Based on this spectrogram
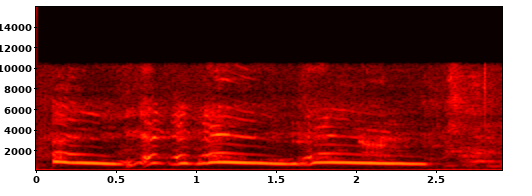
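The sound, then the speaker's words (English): A dog in the room, one of two dogs named Aldo and Coolo, gives a long, drawn-out howling whine that wavers in pitch for a couple of seconds, loud, with a low steady hum underneath. “Do you hear the dogs barking?”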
